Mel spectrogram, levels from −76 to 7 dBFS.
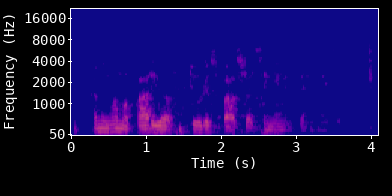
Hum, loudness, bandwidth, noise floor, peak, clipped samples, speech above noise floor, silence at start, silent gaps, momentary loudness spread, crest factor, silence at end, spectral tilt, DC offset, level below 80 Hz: none; -43 LUFS; 15 kHz; -76 dBFS; -26 dBFS; under 0.1%; 33 dB; 0.05 s; none; 15 LU; 20 dB; 0.1 s; -6.5 dB/octave; under 0.1%; -80 dBFS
